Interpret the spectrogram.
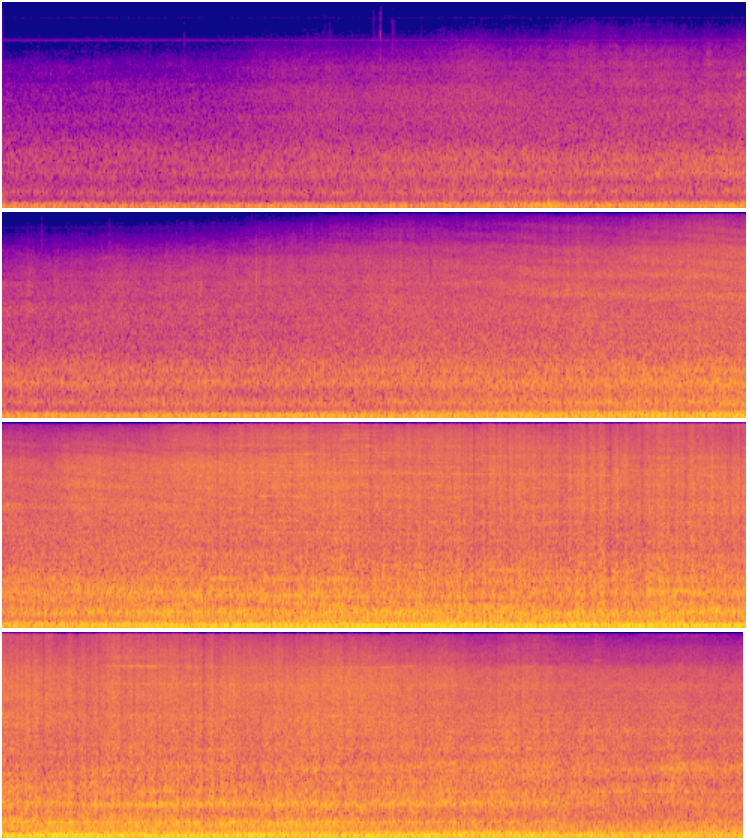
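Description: Norfolk Southern diesel locomotives hauling a loaded coal train, growing steadily louder over about fifteen seconds as they approach, then running loud and steady as the locomotives and loaded coal hoppers pass close by.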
